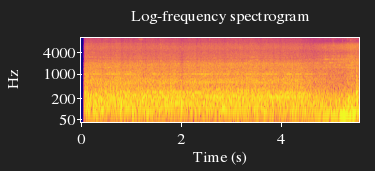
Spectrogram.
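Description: A train running on the tracks, heard close up: a steady rumble and rattle of wheels on rail, with a faint steady whine.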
